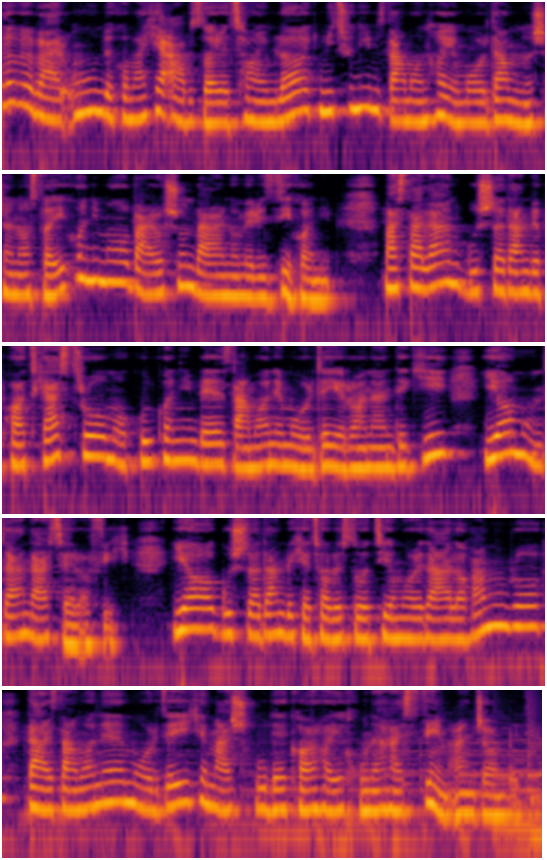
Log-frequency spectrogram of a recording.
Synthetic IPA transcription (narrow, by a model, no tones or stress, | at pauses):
lɒːve̞bæɾunbe̞kʰo̞mæcʰe̞ʔæbzɒːɾe̞t̪ʰɒjmlɒːɟmiːt̪ʰuniːmzæmɒːnɦɒːjemoɾd̪æmunoʃe̞nɒːsɒːjiːkʰo̞niːmobæɾɒːʃunbæɾnɒːme̞ɾiːziːkʰo̞niːm | mæsælænɡuːʃd̪ɒːd̪ænbe̞pʰɒːd̪̥cʰæst̪romokʰuːlkʰo̞niːmbe̞zæmɒːne̞moɾd̪e̞jeɾɒːnænd̪e̞ɟiː | jɒːmund̪ænd̪æɾt̪ʰe̞ɾɒ̰ːfḭcʰ | jɒːɡuːʃd̪ɒːd̪ænbe̞cʰe̞t̪ʰɒːbe̞soːt̪ʰije̞moɾe̞d̪eælɒːɣæmunrod̪̥æɾzæmɒːne̞moɾd̪e̞iːcʰe̞mæʃɣuːle̞kʰɒːɾɦɒːje̞xuneɦæst̪iːmʔæ̰nd͡ʒɒːmbe̞d̪iːmm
